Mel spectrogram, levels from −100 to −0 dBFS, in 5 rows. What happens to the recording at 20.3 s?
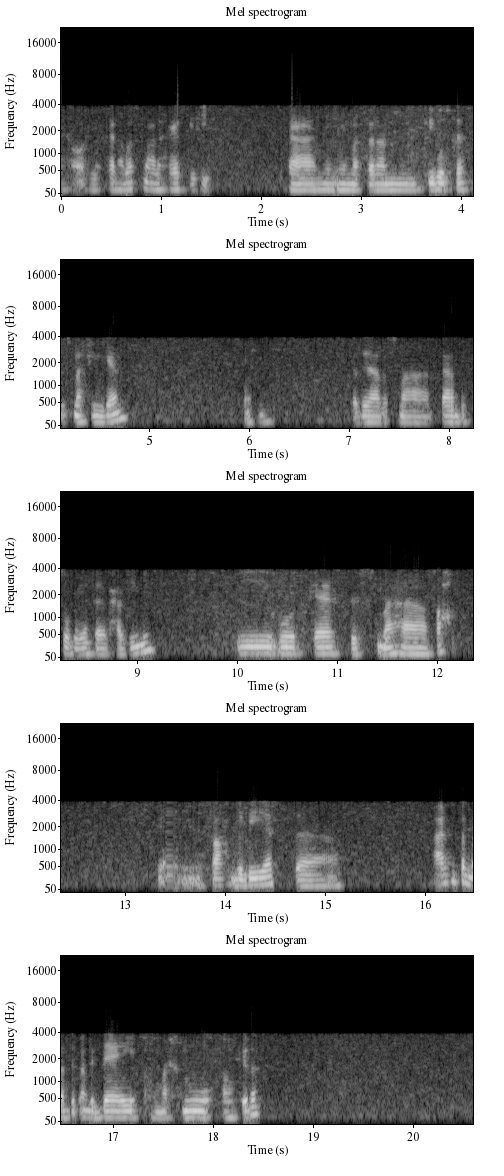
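At 20.3 s the noise suppressor artifacts that run through the whole clip are still present. The suppressor cuts the room noise by about 17 dB between phrases and lets it back in under the speech. On a spectrogram the gaps look patchy and speckled rather than a steady noise floor.

The iLBC codec is also active at that moment, as everywhere in the clip. It codes each short frame independently, consistent with 20 ms frames and a rate that fits its 15.2 kbps mode. Nothing passes above 4 kHz, and the speech sounds a little rough and synthetic, with the codec damage plainly audible. A spectrogram shows a hard ceiling at 4 kHz, with grainy harmonics below it.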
